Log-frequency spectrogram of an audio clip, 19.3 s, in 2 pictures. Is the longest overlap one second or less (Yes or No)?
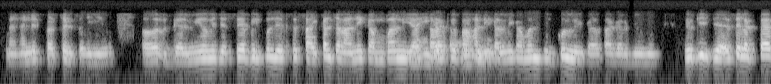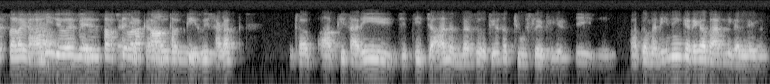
No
